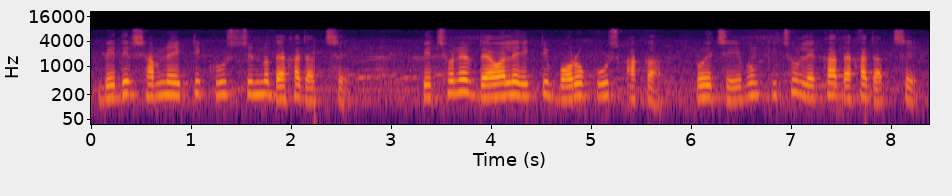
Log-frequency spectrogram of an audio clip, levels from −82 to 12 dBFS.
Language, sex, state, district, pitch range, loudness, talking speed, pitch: Bengali, male, West Bengal, Cooch Behar, 160-200 Hz, -19 LUFS, 135 wpm, 180 Hz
